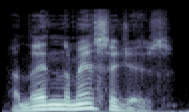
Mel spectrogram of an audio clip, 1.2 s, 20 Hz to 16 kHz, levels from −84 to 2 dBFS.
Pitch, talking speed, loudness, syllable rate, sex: 115 Hz, 205 wpm, -14 LUFS, 5.9 syllables/s, male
